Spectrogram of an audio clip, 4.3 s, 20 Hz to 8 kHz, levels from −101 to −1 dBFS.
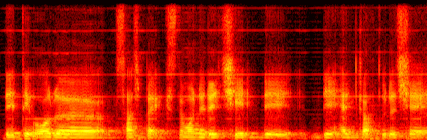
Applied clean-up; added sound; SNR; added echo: neural separator model SepFormer DNS4.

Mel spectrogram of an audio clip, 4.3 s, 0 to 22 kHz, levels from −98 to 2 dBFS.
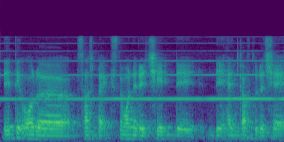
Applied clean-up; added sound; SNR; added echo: none; Bowed string instrument; 9 dB; reverberation time 0.5 s.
